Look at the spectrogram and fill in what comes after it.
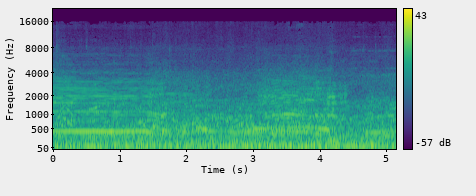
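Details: Sahiwal cattle, bull calves sold at a Cumilla market in Bangladesh, 28 August 2025: one long steady low moo, then shorter bending calls from other animals over a dense hum of voices and trade.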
